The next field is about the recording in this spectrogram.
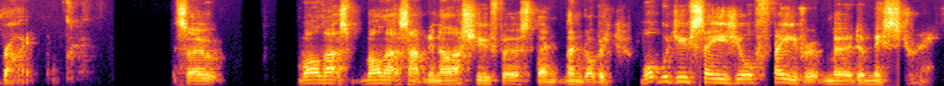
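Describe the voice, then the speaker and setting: A man with a fairly low voice hosts a conversational interview. He thinks aloud in a reflective, rambling way, looping back over his points. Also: lively intonation, a little slow. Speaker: podcast host. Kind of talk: casual interview chat.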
